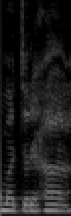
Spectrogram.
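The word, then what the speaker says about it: مجراها: Di antaranya jenis bacaan garib contohnya imala. Lafaznya majraha sedangkan dibaca majreha karena mengirimkan bacaan fathah ke arah kasrah atau alif ke arahnya sehingga bunyinya di antara fathah dan kasrah.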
